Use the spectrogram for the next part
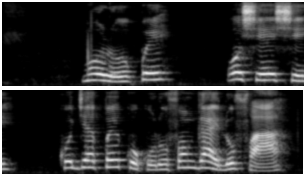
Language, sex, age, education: Yoruba, female, 46-60, tertiary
